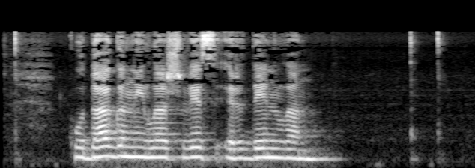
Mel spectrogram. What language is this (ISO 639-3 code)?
chm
